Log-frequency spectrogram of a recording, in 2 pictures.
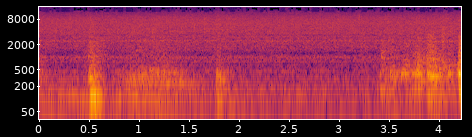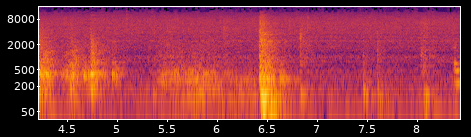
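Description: Ground meat for zuppa toscana sizzles and fries in a pan while a tool stirs and scrapes through it, with occasional louder clatters against the pan, close and continuous.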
